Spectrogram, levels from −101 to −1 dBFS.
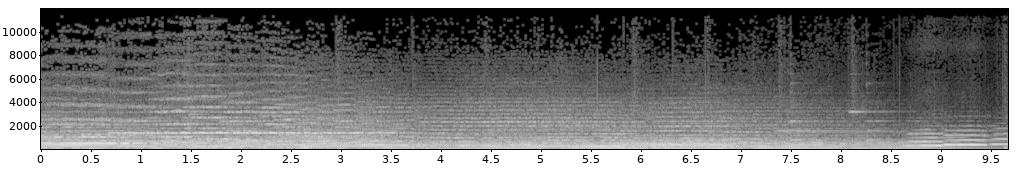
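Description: No faults are audible anywhere in the clip.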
